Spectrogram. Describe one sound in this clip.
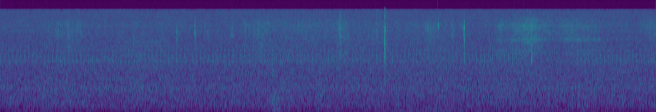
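Fingers rustle and rub against thick crocheted yarn.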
